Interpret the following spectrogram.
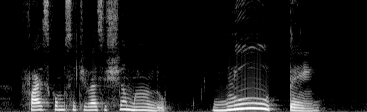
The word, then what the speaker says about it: glúten: Glúten. Na palavra glúten, o glu é que tem uma força maior. Nesse caso, é paroxítona.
